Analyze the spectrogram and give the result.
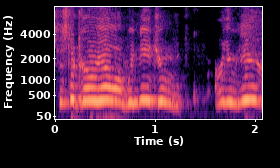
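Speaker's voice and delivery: high, loud screaming call. In a game, knocking and calling for Sister Gabriella: screaming. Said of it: "I'm screaming as I knock".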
